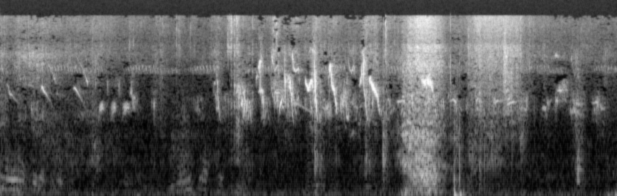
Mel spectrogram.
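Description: Faint bush ambience with small birds chirping: a quick run of short calls about three to four seconds in, then a brief rush of noise and a low thump.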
